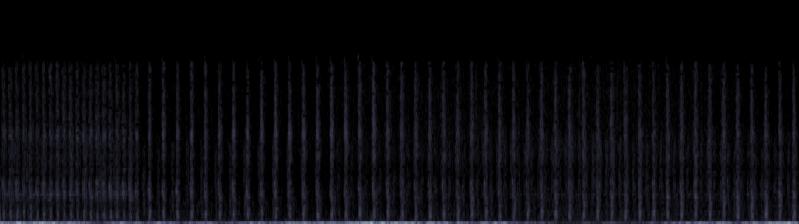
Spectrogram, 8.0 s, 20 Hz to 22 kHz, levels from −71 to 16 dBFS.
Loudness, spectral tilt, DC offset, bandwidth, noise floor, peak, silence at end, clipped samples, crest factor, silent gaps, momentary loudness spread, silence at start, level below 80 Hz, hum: -31 LUFS; -4.5 dB/octave; under 0.1%; 15.5 kHz; -45 dBFS; -6 dBFS; 0 s; under 0.1%; 18 dB; none; 22 LU; 0 s; -24 dBFS; none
